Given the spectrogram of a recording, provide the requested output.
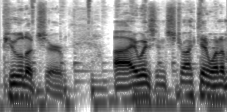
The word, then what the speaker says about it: Pulitzer: He said, by the way, Mark, it's Pulitzer, not Pulitzer, which I never knew.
